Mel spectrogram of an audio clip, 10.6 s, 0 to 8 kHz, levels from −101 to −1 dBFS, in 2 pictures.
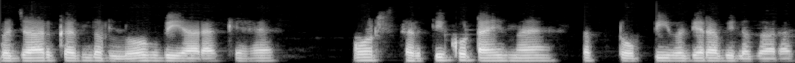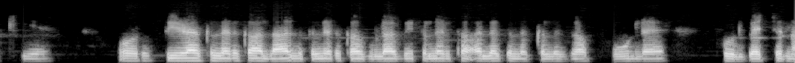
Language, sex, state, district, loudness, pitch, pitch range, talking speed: Marwari, male, Rajasthan, Nagaur, -18 LUFS, 115 Hz, 115-125 Hz, 205 wpm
